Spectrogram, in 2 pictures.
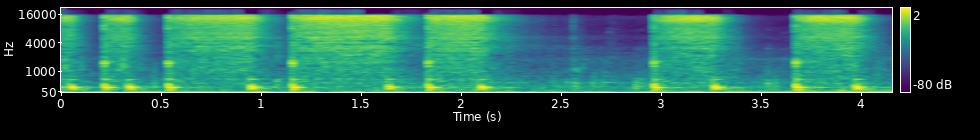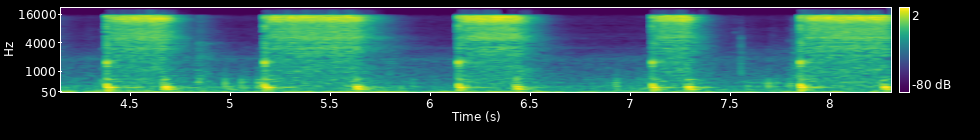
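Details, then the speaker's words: Philips GC9622/20 steam iron, boiler test bypassing water pump: sharp hiss bursts about once a second, cutting off cleanly — normal steam output; faulty water pump and possibly intermittent steam switch diagnosed. "ลองกดเทสเครื่องดูนะครับไอ้น้ำออกกันนะครับผม"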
